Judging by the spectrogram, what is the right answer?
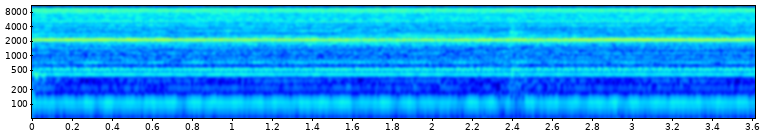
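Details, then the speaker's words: WWII RT-7/APN-1 radar altimeter switched on in lab: steady high-pitched dynamotor whine at one even pitch over faint low hum, no grinding or wavering, current settling as tubes warm up on low 400 ft range. Normal dynamotor whine. "let's switch it on see what we have you hear a wind from the Dynam motor there went the current settle down"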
